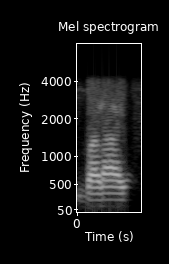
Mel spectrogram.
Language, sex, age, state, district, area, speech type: Hindi, male, 60+, Uttar Pradesh, Mau, rural, conversation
